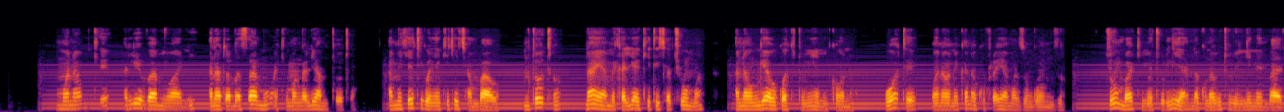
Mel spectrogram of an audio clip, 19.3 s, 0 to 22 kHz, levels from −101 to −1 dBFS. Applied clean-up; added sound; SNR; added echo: none; Bowed string instrument; 19 dB; none.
